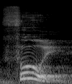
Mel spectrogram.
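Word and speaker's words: pfui: Phooey. It can be spelled several ways. I spell it P-F-U-I.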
